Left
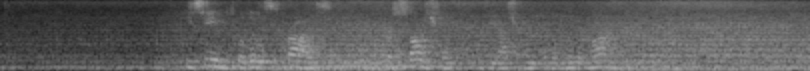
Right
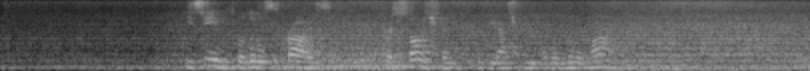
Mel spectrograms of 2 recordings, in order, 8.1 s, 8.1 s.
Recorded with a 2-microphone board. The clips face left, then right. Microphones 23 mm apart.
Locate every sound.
1.9 s a woman speaking: 25° right (ahead or behind), 1.4 m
